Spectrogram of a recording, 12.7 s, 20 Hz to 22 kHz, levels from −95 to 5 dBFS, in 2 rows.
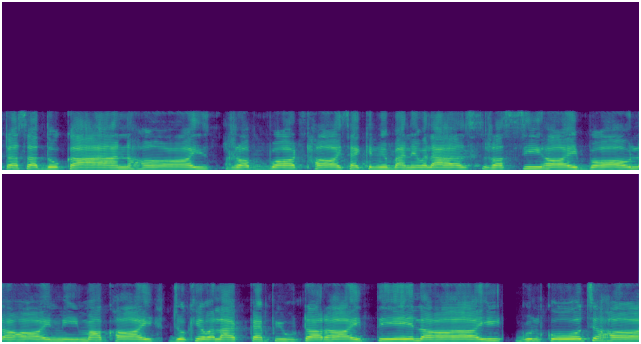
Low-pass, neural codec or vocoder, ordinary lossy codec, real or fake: none; codec, 16 kHz, 4.8 kbps, FACodec; none; fake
